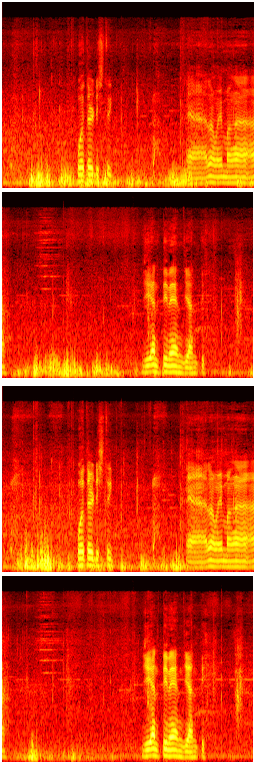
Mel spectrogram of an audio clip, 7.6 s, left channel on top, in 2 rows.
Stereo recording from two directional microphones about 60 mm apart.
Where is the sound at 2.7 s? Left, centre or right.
Centre.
